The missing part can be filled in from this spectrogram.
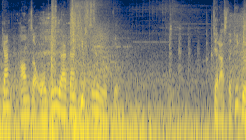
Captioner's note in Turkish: Silah sesleri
